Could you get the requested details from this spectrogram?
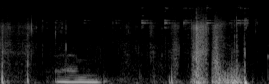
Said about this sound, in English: But that's the dog again rattling away.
